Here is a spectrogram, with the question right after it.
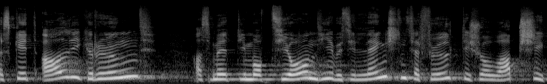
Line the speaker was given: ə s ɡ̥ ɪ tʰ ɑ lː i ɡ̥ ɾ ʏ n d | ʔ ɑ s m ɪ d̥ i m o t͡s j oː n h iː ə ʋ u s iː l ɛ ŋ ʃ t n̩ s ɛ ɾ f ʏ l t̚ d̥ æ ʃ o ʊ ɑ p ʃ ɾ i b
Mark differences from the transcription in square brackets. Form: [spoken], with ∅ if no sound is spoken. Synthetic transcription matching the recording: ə s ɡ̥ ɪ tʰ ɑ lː i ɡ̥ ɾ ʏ n d | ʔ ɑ s m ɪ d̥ i m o t͡s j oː n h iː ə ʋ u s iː l ɛ ŋ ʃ t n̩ s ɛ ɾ f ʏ l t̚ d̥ [i] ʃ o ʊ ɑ p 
